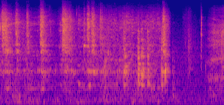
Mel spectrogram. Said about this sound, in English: We whisk it a little bit to mix all the ingredients.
